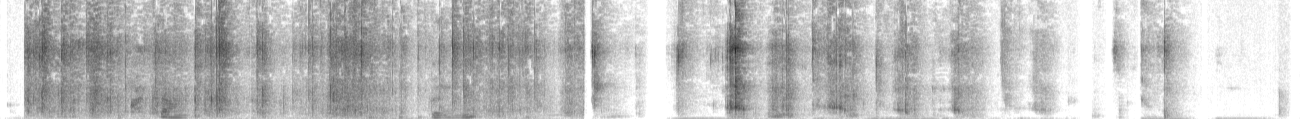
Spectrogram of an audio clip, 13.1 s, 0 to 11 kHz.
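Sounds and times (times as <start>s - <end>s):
person chewing crunchy food: 4.8s - 11.9s.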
